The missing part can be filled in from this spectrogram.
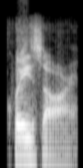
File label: "quasar", American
